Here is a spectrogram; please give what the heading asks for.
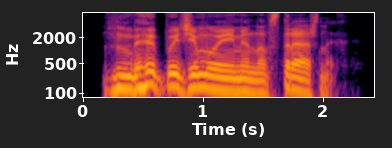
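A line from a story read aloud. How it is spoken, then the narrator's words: Pleased laughter. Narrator (Russian): Рассмеялся страшно довольный ее реакцией Самуил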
